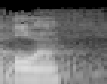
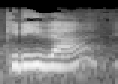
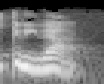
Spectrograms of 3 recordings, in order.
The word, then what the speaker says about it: crida: Las personas que mm, pronuncian bien la palabra crida y luego las que la dicen mal, que yo estoy dentro de ese saco y decimos crida. – Ah, no se dice crida? Está mal dicho.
